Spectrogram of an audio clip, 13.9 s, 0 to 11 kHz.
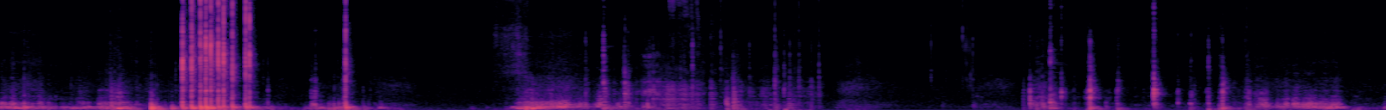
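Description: Handling noise from a DT33A digital multimeter: a quick run of clicks as its rotary selector dial is turned through its detents, then rustling and scattered clicks as the meter is set down and a thermocouple probe's plugs are pushed into its jacks.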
